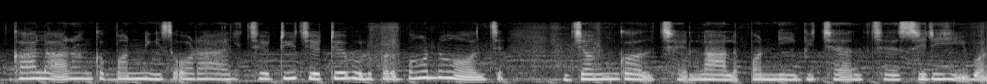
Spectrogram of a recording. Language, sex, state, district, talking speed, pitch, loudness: Maithili, female, Bihar, Samastipur, 115 wpm, 245 Hz, -14 LUFS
